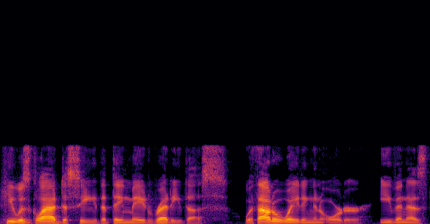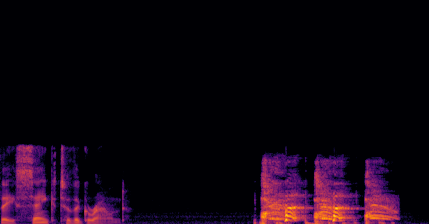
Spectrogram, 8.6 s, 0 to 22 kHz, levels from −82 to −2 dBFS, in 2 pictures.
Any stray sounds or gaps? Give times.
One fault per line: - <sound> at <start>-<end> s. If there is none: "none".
- cough at 6.8-8.3 s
